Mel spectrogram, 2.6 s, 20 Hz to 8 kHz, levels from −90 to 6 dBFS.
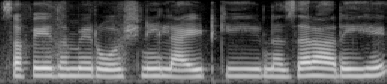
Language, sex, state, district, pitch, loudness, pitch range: Hindi, female, Madhya Pradesh, Bhopal, 220 Hz, -15 LUFS, 210-225 Hz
